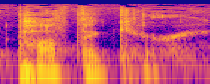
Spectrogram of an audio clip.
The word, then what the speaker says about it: apothecary: Apothecary.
